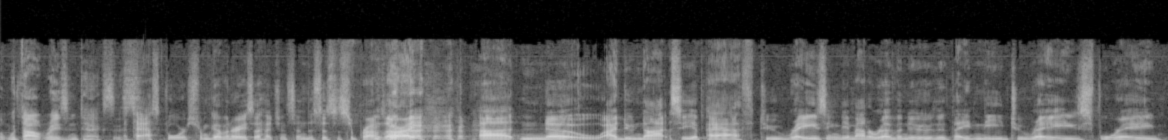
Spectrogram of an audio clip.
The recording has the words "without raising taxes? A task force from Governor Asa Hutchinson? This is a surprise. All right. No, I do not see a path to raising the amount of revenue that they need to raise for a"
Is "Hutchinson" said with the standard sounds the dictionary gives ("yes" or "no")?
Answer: yes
